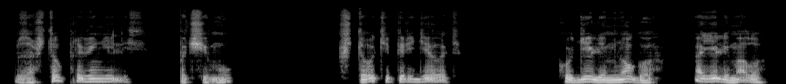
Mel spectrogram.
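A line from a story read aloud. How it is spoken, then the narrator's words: Quiet speech. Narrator (Russian): проговорил Петрушка негромко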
